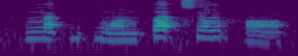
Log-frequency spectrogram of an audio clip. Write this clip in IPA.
n̪ ã˦ k̚ i˦ ʔ b ɔ̃˧ n p a˦ ʔ ɕ ɔ̃˦ ŋ h ɔ̃˨˩

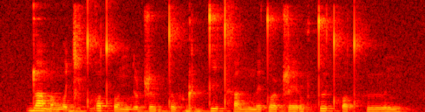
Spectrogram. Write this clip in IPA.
ɖ a m a ŋʷ a d͡ʑ ɯ t ɡ ɔ t ʔ o n ʎ o ʈ͡ʂ ɯ b t ɤ xʷ ɖ i b t̪ i t x a n m e t̪ ɤ ʈ͡ʂ e ɾ o xʷ t̪ ɯ t ʔ ɔ t x ɯ n

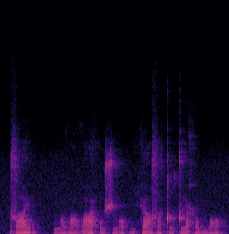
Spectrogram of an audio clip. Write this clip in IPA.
zˤ e | ŋ ɒ ðˤ i ðˤ æ h o ʃ ɹ ɒ p i h æ zˤ e t o t e ħ o m ɒ

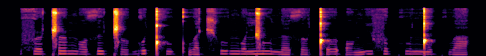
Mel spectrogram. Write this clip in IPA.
f ə˞˨ ǁ ə˞˦ ŋ ɔ˨ θ ɨ˦ ǁ ɤ˨˦ ɡʷ ɨ˦ ǃʰ u˨ kʷʼ a˨ t͡ʃʰ u˦ ŋʷ œ˦ ŋ͡ǁ u˦˨ n œ˨ θ ɤ˨ ǃʼ ɤ˦ ʔ ɔ˨ ŋ i˦ f ə˦ kʷʰ ɤ˦ ŋ͡ǃ ɤ˦ kʷʰ a˦

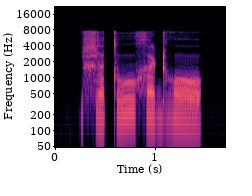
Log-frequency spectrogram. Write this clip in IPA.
ɕ ə t u x ə ɖʱ o

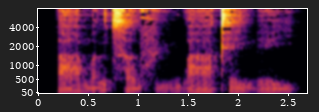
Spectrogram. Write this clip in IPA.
aː˨˩ m ɐ˨˥ ŋ t͡sʰ ɐ˨˥ w f yː˨˩ m w aː˨˩ kʰ e˧ j m e˨ j

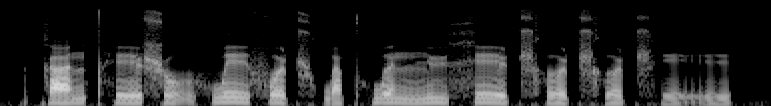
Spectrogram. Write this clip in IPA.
k a˧˥ n pʰ e˧˥ ɪ̯ ʂ o̰˨˩ ʊ̯ x w e˥˧ ɪ̯ f ɤ˥˩ ʈ͡ʂʰ w ä˩ pʰ w ə˥˧ n n̪ y˥˧ x e˥˩ ɪ̯ ʈ͡ʂʰ ɤ˥ ʈ͡ʂʰ ɤ˥˩ ʈ͡ʂʰ ḛ˨˩˦ ɪ̯

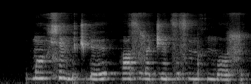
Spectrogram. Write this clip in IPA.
ɓ ɔ̃ x ɕ ã ɡ͡b ʏ t͡ʃ ɗ ʏ | ɔ sˤ ɮ o t͡ʃ ə̃ t͡s ʏ sˤ ŋ͡m ʏ x ŋ͡m o ɬ

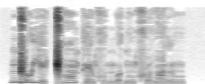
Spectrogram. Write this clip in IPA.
ŋ͡ǁ u˥ j e˩ ɡ͡ǁ ɔ̃ː˥ k ɛ̃˩ xʷ a˧ ŋʷ a˥ ɡ ũ˩ xʷ e˧ ðˤ ã˥ l ũ˧

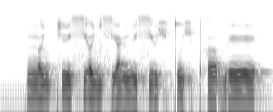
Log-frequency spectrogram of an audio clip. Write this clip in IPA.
ŋ ʌ ʎ c i sʲ ʌ ʎ sʲ a ŋ i sʲ ɯ ç tʷ e ç pʰ ʌ b e

